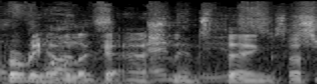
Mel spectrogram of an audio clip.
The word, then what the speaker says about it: Aislinn: That's right, I'm going to say Ashlin cuz like Aelin is not how you pronounce that name. I don't know why they say it that way. I find it really odd. It's an Irish name.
